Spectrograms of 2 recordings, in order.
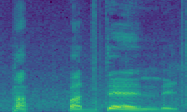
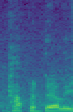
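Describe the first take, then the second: First: The final 'de' syllable is clearly pronounced. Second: The final 'de' syllable is dropped.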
